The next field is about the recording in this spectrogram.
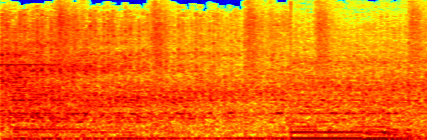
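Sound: bus engine running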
